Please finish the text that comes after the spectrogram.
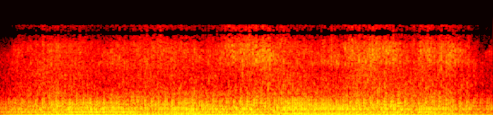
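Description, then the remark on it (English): A steady, loud airplane engine drones throughout as the plane flies high over the hills of Upper Burma, a low harmonic hum with a constant rumbling texture and no voices. “Jungle Jim and Shanghai Lil are in a plane which is high over the hills of Upper Burma.”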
